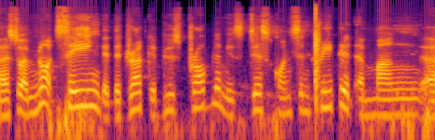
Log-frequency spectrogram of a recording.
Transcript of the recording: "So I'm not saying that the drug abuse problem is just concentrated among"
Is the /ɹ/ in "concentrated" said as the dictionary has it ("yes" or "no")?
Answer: yes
